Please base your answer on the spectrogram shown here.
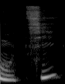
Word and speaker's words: outils: regarder un petit conseil n'oubliez pas le s qui ne s'entend pas à la fin du mot passons à la rubrique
